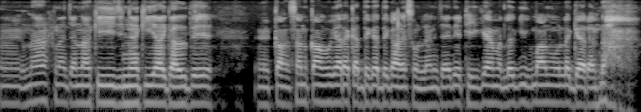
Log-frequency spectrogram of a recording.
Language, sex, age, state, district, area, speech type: Dogri, male, 18-30, Jammu and Kashmir, Kathua, rural, spontaneous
